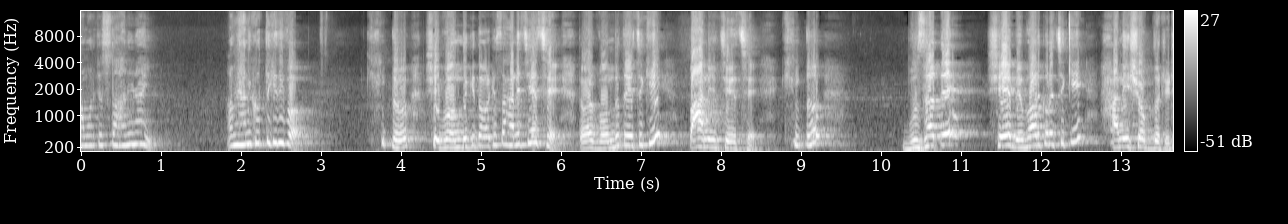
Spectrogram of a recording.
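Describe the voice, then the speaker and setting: A man from Sylhet teaching an online class, asking students repeated questions and addressing them directly. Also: very high voice. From Sylhet, Bangladesh. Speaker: Bengali teacher.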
